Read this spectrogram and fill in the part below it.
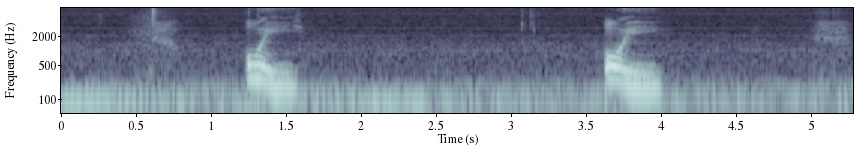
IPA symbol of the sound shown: ɔɪ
